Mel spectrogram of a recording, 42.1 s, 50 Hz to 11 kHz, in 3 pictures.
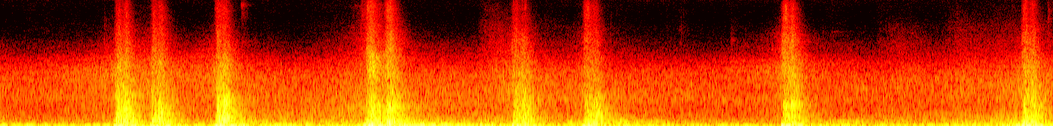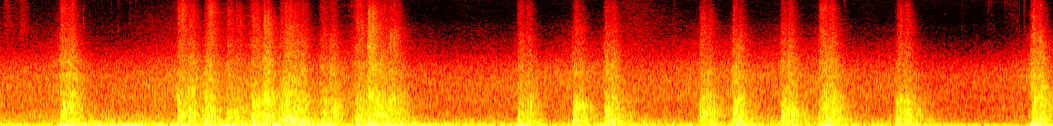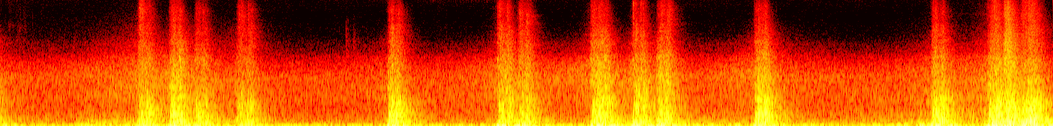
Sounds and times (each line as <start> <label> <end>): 0.0 trafic of cars and lorries 42.1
